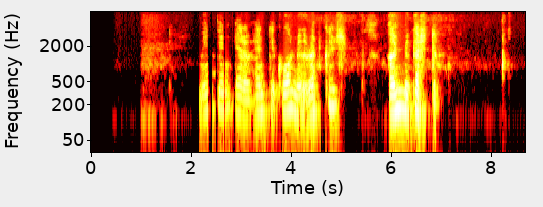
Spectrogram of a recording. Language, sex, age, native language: Icelandic, male, 60-69, Icelandic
